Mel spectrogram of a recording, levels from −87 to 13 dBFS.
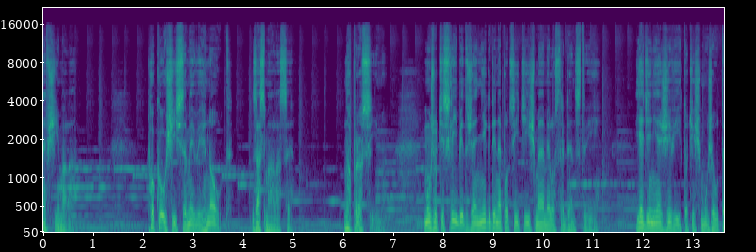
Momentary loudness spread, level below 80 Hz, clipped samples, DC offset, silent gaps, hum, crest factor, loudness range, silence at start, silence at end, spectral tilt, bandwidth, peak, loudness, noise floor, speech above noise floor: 21 LU; -36 dBFS; under 0.1%; under 0.1%; none; none; 18 dB; 4 LU; 0 s; 0 s; -4 dB/octave; 16 kHz; -4 dBFS; -21 LUFS; -45 dBFS; 24 dB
